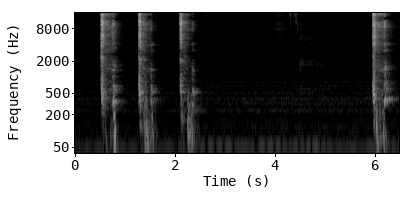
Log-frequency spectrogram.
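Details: A girl or woman coughing: four loud, harsh coughs, three in quick succession, a pause, then a fourth, with quiet room noise between.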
